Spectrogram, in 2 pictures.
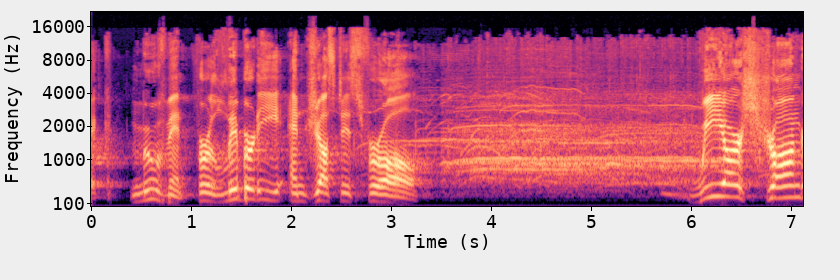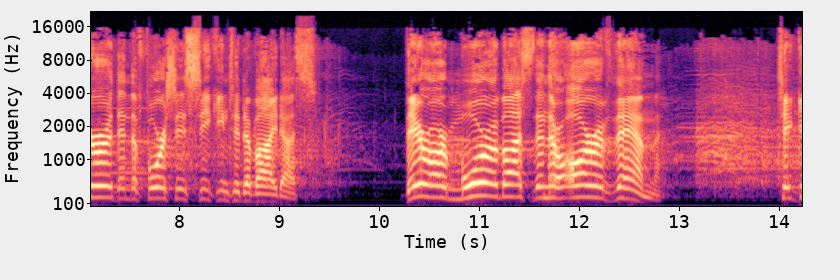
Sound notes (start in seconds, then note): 5.9 applause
